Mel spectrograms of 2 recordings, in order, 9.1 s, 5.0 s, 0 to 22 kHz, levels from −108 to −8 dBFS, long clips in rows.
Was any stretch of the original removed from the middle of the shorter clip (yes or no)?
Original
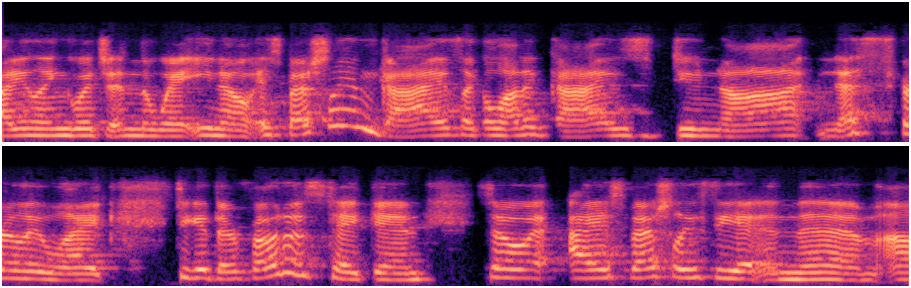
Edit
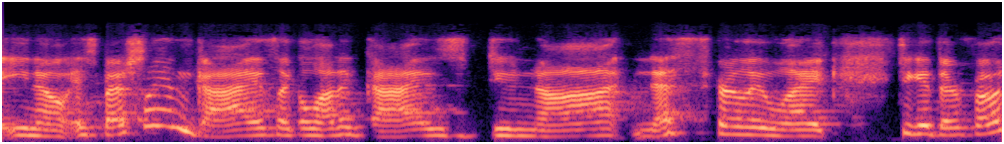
no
